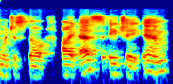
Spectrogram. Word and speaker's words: Isham: name it's Isham which is so is H a.m. which is basically is am but pronounced Isham so all together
